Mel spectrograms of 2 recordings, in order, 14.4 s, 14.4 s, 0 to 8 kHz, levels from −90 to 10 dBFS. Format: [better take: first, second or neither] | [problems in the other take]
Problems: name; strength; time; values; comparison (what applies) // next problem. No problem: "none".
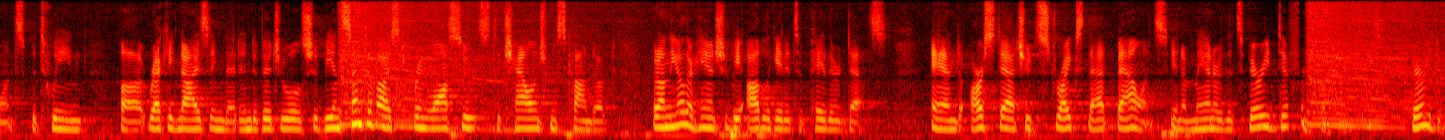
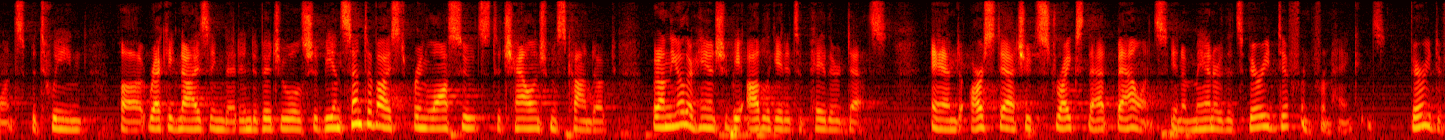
second | background sound (Car); 14 dB below the speech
